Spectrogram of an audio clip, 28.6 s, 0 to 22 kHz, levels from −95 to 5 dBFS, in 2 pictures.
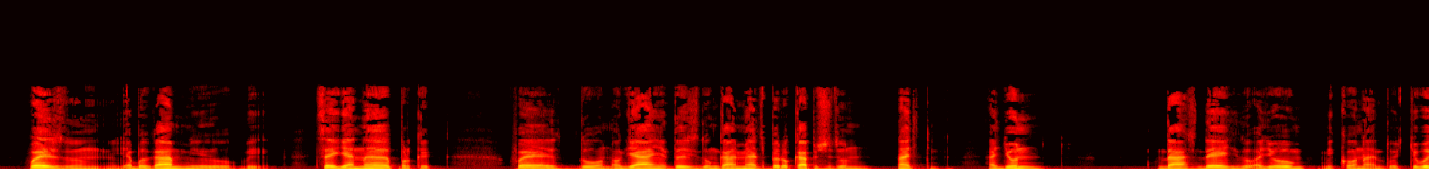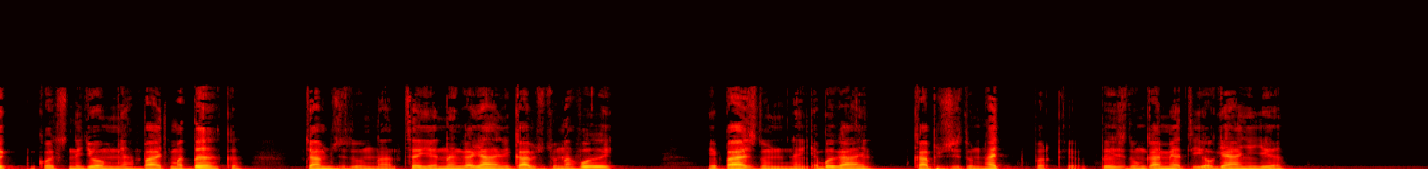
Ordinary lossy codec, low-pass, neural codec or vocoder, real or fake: MP3, 48 kbps; 10.8 kHz; none; real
